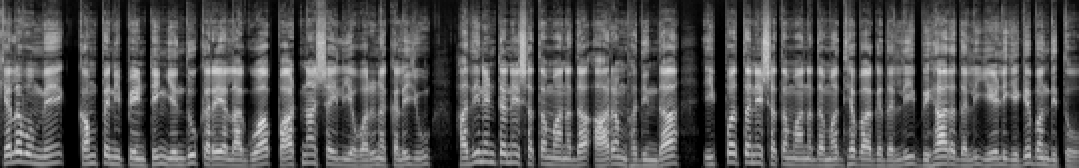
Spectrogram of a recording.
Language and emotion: Kannada, neutral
